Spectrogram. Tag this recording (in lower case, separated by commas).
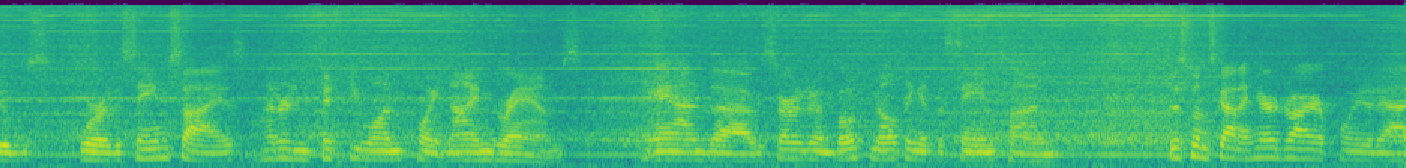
hair dryer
